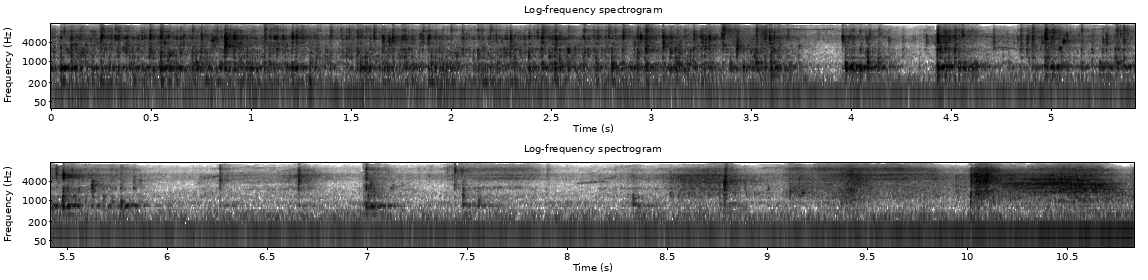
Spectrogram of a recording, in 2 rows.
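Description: Hot water poured from an electric kettle into a French press of coffee grounds: a steady stream that eases to a thinner trickle about six seconds in, as it is topped up to 450 ml.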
